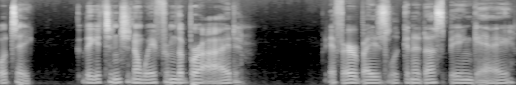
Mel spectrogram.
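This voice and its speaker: A woman's very deep, low voice with vocal fry and an American accent, monotone and flat, on a very clean recording with a silent background and a dry, close sound with no echo. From US South, North Carolina. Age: 30s. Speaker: comedian. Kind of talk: casual interview.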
